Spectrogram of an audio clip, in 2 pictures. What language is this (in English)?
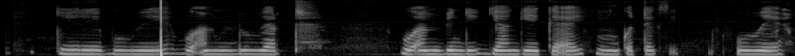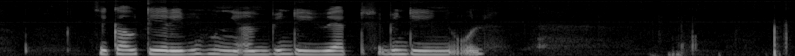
Wolof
